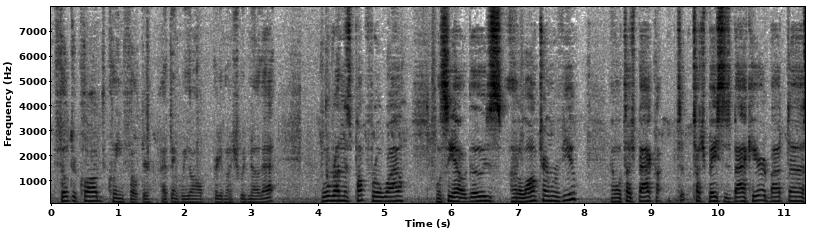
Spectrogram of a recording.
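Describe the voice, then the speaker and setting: A man's voice: fairly high pitch, warm tone, a little hiss or hum. A man casually talking through a pool pump review outdoors by a backyard pool, in an easygoing, chatty way.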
